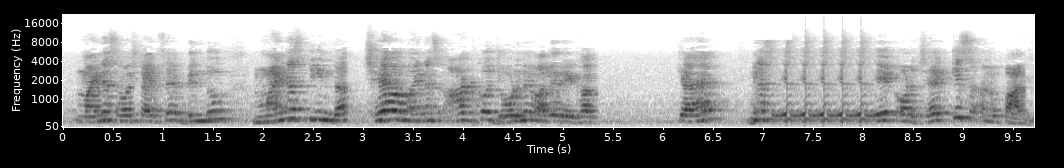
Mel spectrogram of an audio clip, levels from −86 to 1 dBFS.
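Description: At 0.65, 2.79, 5.30 and 6.88 s come brief blips of about 55 to 70 ms each, marking damaged data in a compressed stream. The decoder misreads corrupted frames, loses sync and hunts for the next valid header. A spectrogram shows narrow vertical smears of broadband junk and a waveform shows a small discontinuity. From 7.25 to 8.17 s a system hang loop replays one 186 ms slice five times, which fits an 8192-sample buffer. It is heard as a stutter at about 5.4 Hz as the hardware kept cycling its ring buffer. The waveform shows identical repeated blocks and the spectrogram shows repeating vertical stripes, with essentially no audio skipped. A final corruption blip follows at 9.57 s.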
